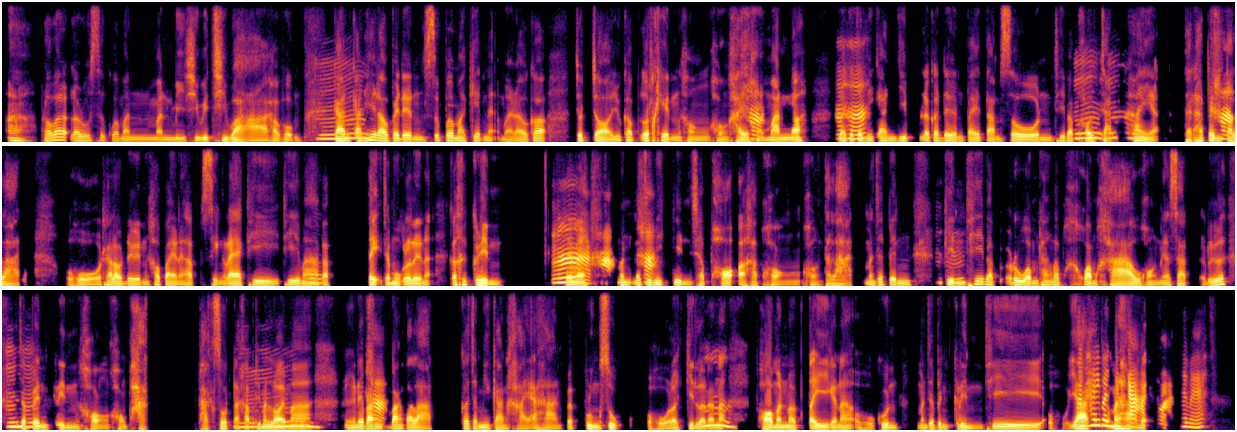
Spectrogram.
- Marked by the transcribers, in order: none
- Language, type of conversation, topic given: Thai, podcast, วิธีเลือกวัตถุดิบสดที่ตลาดมีอะไรบ้าง?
